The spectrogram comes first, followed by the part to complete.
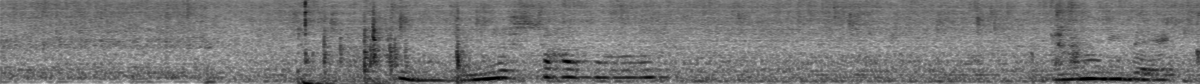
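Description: Water running steadily from a bathroom tap, an even rushing hiss, with a low thump about one and a half seconds in.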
